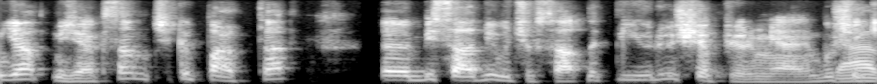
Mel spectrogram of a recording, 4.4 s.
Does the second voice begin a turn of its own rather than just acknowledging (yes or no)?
yes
